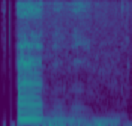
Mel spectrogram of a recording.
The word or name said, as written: anonym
